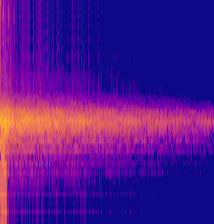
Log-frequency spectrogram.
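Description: Logo sting sound effect: a single ringing mid-pitched tone, loudest at the start and fading away over about two seconds.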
